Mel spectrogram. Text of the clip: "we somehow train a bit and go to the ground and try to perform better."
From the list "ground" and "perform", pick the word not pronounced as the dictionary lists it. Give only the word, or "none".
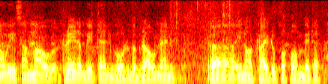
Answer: none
